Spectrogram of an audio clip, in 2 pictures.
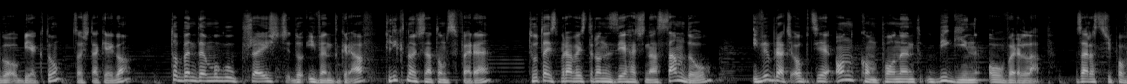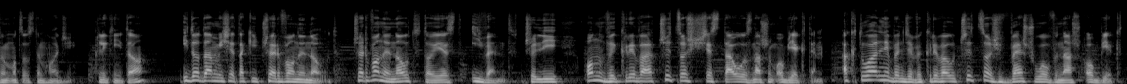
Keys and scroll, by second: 0.0 a.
